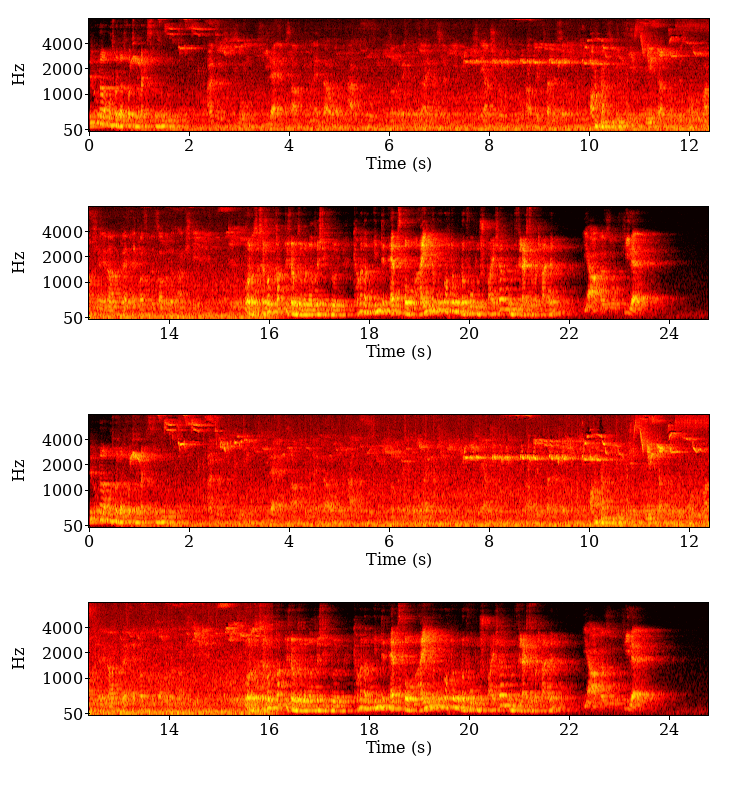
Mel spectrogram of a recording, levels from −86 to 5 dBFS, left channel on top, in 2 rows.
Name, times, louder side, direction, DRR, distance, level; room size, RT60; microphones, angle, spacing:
voice 1, 0.0-1.7 10.1-10.7 15.2-21.8, left 1 dB, 20° left, -3 dB, 4.7 m, -26 dB
sound 1, 0.5-16.1, right 4 dB, 80° right, 0.8 m, -31 dB
voice 2, 2.3-7.4 7.6-9.6 10.0-10.4 10.7-14.6 22.3-23.4, left 1 dB, ahead, -10 dB, 2.6 m, -35 dB
23.5 x 15.0 x 3.0 m, 1.4 s
head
